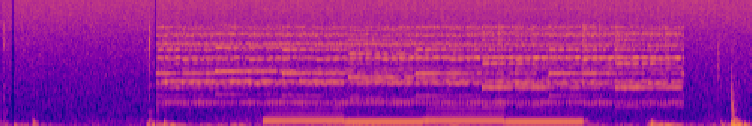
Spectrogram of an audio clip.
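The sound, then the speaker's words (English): A phone's ringback tone plays alone, a steady electronic trill with a stepping low melody for several seconds, followed by a click and faint shuffling at the end. “And now I'm going to go dead air till I get old puss.”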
